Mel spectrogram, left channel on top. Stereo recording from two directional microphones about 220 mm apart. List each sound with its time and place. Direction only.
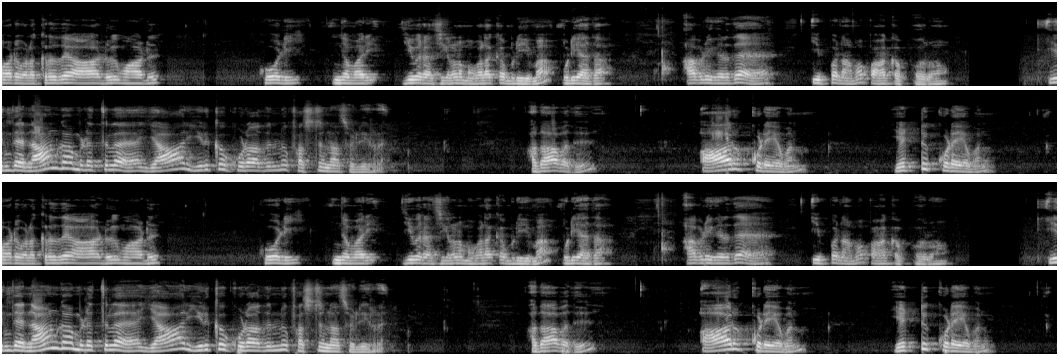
0.0 s speech: 15° right (ahead or behind)
6.6 s speech: 15° right (ahead or behind); by 9.4 s 5° left (ahead or behind)
10.3 s speech: 40° right (ahead or behind)
11.1 s a man's voice: 55° right (ahead or behind)
11.8 s a man's voice: 30° right (ahead or behind)
12.3 s a man's voice: 55° right (ahead or behind)
13.5 s speech: 30° right (ahead or behind)
13.8 s a man's voice: 50° right (ahead or behind)
15.9 s a man's voice: 40° right (ahead or behind)
17.5 s a man's voice: 30° right (ahead or behind)
18.0 s a man's voice: 45° right (ahead or behind)
20.1 s a man's voice: 25° right (ahead or behind)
